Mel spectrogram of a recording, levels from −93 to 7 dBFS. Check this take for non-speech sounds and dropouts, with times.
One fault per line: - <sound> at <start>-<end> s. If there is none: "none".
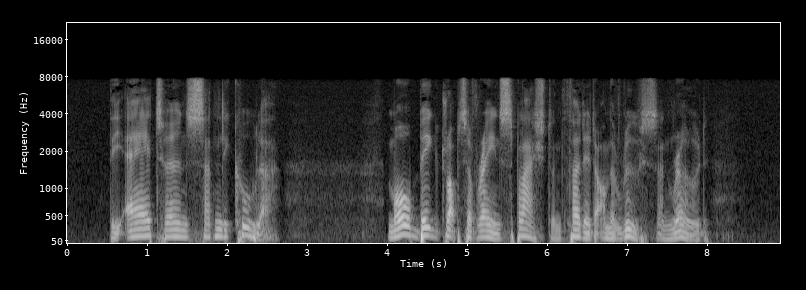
none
